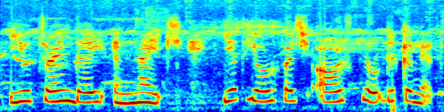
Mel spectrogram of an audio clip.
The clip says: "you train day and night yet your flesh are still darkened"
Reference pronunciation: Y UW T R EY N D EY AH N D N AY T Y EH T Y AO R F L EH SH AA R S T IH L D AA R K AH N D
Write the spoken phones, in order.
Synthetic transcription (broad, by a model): Y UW T R EY N D EY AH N N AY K Y EH T Y AO R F EH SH AA R S T IH L D R K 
